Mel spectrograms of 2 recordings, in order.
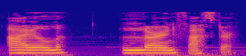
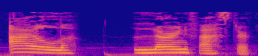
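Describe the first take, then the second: First: 'I will' is shortened to one syllable. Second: The same.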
